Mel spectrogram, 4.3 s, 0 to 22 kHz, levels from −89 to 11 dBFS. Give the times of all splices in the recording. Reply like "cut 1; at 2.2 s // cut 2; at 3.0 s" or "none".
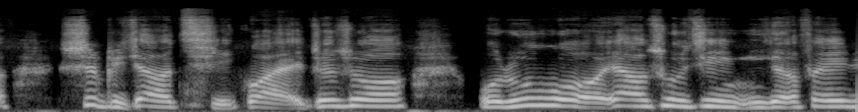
none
